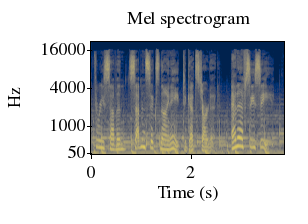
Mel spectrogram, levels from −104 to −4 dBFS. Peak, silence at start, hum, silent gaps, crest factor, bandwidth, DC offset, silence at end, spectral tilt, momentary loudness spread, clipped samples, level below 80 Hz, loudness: -10 dBFS; 0 s; none; none; 16 dB; 17 kHz; under 0.1%; 0 s; -4.5 dB/octave; 7 LU; under 0.1%; -38 dBFS; -24 LUFS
